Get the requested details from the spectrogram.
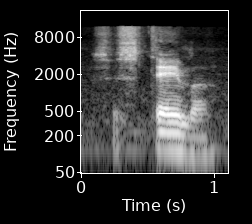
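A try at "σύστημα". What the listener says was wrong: systema. Good.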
